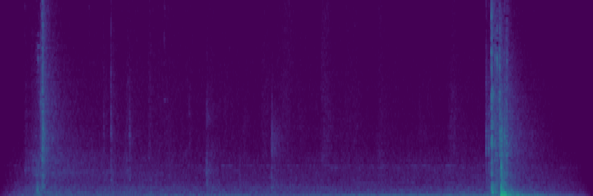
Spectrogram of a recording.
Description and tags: Door (open and close)
A door opening and closing
campus-upf, open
